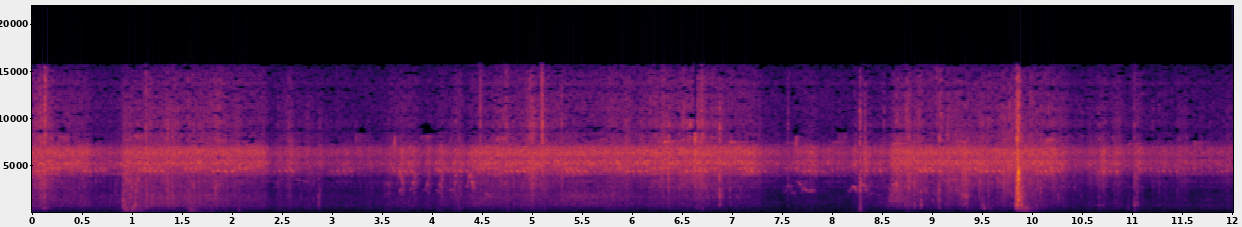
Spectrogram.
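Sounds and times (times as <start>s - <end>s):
insects buzzing: 0.0s - 12.0s.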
